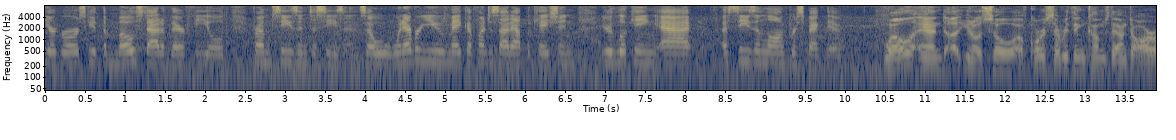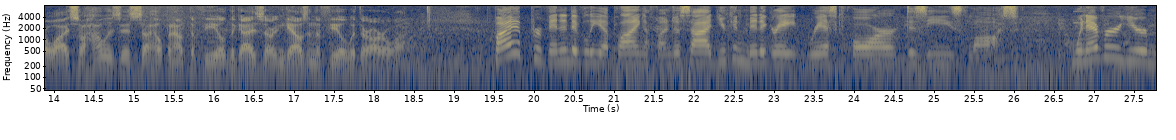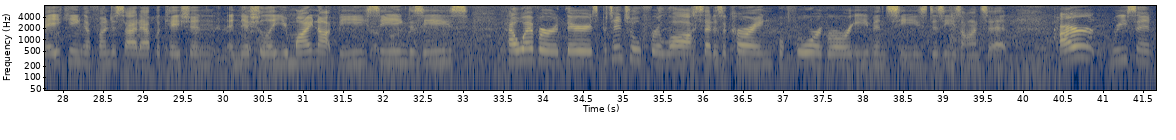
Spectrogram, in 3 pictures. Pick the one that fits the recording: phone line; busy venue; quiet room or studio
busy venue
